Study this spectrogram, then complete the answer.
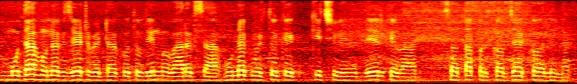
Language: Maithili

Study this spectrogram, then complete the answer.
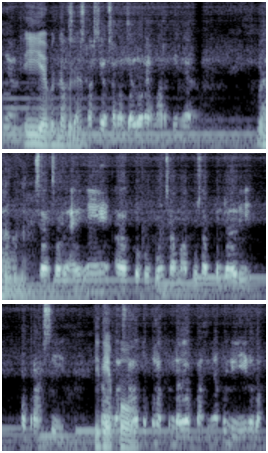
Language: Indonesian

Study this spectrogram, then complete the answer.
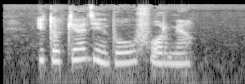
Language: Belarusian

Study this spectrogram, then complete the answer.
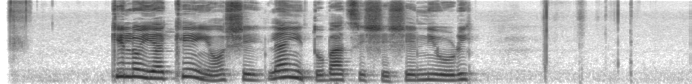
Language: Yoruba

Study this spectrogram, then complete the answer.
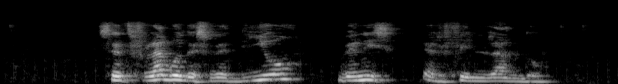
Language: Esperanto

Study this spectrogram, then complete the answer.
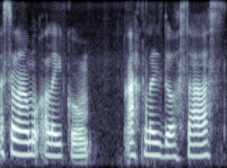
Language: Kashmiri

